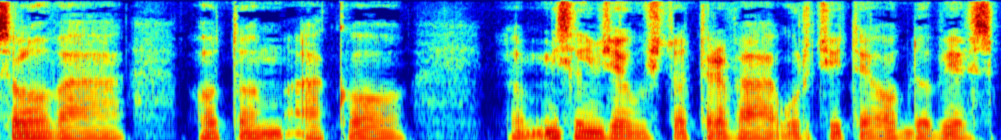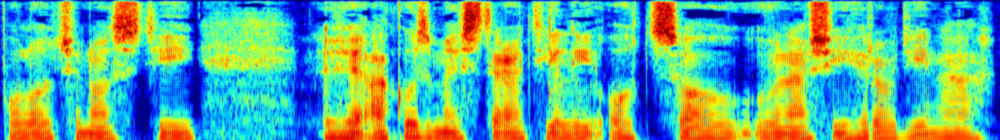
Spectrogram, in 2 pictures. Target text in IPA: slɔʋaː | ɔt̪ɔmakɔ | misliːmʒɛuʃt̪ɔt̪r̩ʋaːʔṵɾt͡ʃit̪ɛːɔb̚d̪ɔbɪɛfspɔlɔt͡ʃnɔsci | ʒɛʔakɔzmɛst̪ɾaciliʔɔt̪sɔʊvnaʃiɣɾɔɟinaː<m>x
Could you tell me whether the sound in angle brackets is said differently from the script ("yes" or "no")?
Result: yes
